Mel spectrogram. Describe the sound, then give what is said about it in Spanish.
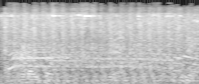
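A loud, continuous burst of rapid machine gun fire, the shots blurring into a dense, harsh rattle that holds steady for about two seconds. “ya ha decidido unilateralmente que era metralleta y yo estoy de acuerdo.”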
